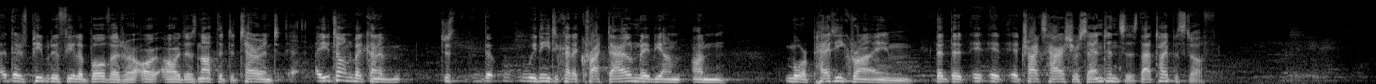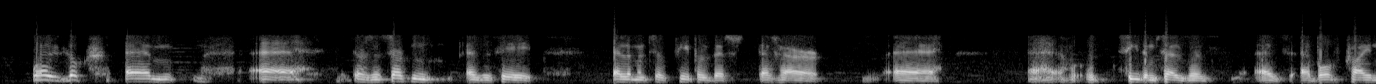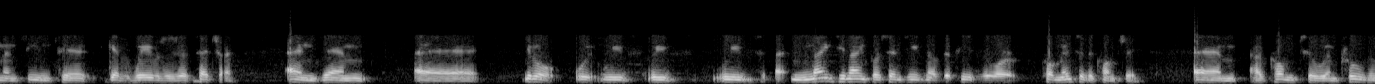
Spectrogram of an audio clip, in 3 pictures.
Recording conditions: busy venue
